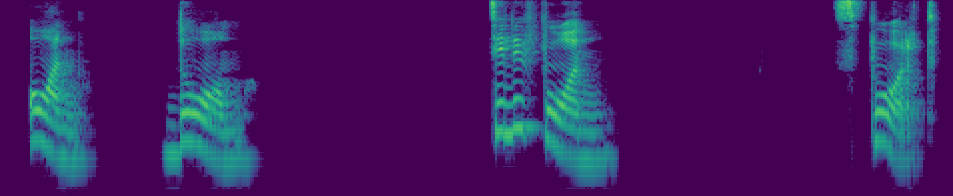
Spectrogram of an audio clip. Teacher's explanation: So when the O is stressed, it will be clear O. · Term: stressed O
